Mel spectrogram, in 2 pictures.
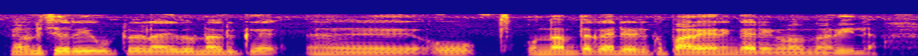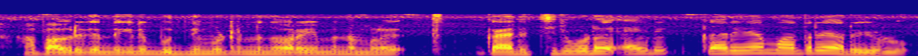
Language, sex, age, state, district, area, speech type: Malayalam, male, 45-60, Kerala, Palakkad, rural, spontaneous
